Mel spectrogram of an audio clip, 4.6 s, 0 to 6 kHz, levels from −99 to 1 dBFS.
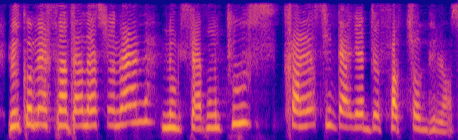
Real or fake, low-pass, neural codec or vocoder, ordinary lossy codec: fake; 5.4 kHz; codec, 16 kHz in and 24 kHz out, 0.6 kbps, FireRedTTS-2 codec; none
